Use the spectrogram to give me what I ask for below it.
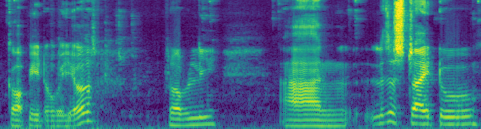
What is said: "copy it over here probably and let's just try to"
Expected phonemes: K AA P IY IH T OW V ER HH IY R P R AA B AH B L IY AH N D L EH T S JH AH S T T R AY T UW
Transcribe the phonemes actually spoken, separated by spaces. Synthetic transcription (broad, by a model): K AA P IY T OW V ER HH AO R P R AA B AH B L IY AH N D L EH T JH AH S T T R AY T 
